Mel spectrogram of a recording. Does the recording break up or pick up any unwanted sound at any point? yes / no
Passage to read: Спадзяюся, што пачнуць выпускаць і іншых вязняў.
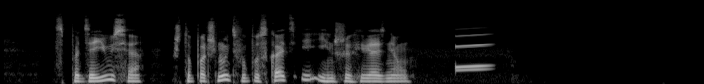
yes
